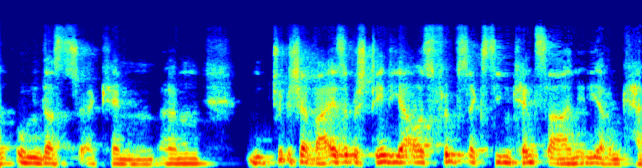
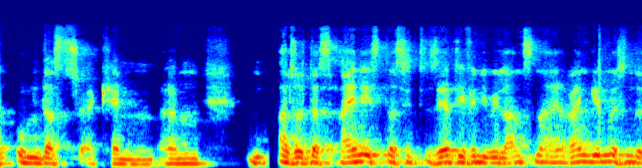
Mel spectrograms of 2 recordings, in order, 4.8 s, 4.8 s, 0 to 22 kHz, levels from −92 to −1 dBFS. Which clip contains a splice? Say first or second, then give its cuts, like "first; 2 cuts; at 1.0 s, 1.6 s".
second; 1 cut; at 2.0 s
